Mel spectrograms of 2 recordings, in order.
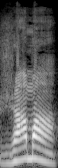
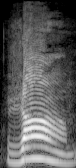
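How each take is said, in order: First: The word ends with an added a vowel. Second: The word ends on the consonant m. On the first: The speaker calls it wrong. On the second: The speaker calls it right.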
